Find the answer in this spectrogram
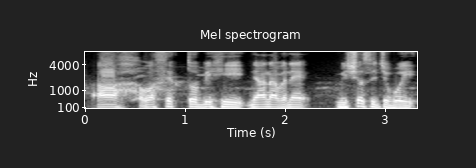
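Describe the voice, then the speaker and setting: A man's voice: mid-range voice, flat delivery, unhurried, darkish tone, no echo, lightly acted. A man with a Kerala accent reading the lines of a lonely teenage girl in his own plain voice.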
